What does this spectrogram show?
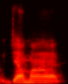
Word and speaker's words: llamar: Double L has like a Y sound, so llamar.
